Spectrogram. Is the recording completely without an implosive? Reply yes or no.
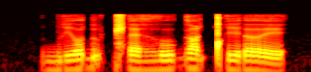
no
